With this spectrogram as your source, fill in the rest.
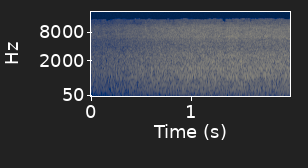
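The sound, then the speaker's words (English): Rain falling on a rusted sheet metal roof of a cinder block home in a Cap-Haïtien slum in Haiti, water leaking through cracks, heard as a dense, even hiss that swells slightly and holds throughout. “It's raining in the northern city of Cap-Haïtien, and water drips through dozens of cracks in Mamotte Bien-Aimée's rusted sheet metal roof in the slum of La Fossette.”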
